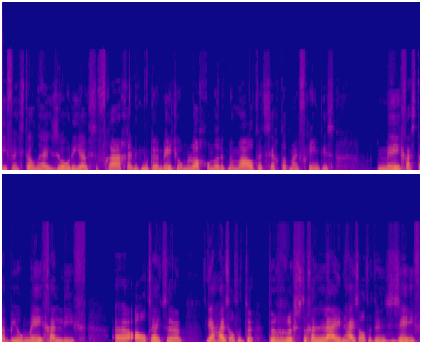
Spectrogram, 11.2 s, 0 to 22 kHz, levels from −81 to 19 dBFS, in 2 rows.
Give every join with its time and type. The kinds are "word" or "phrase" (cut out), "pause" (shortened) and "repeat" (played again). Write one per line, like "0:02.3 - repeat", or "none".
none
